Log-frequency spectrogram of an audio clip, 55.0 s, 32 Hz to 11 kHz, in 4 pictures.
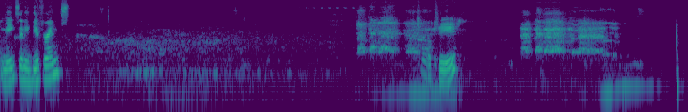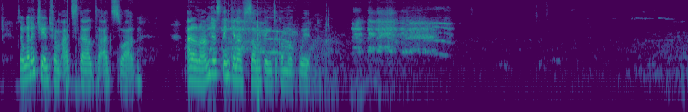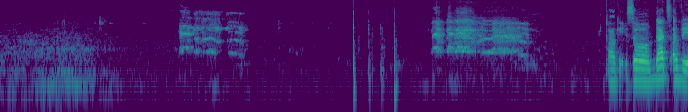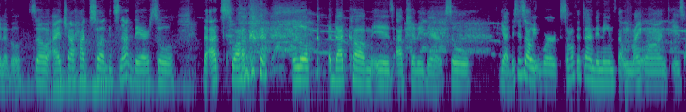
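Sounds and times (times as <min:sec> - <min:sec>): rooster crowing: 0:07.1 - 0:08.5, 0:10.4 - 0:12.6, 0:20.8 - 0:22.9, 0:31.1 - 0:32.4, 0:36.1 - 0:38.2, 0:46.1 - 0:47.9, 0:50.0 - 0:51.3.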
